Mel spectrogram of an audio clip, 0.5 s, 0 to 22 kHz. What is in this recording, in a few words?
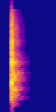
Slap Smack Sound; Slap - Smack Sound 1; Slap Sound Effects; combat; Human Body Sound Effect; Andrew Fleming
